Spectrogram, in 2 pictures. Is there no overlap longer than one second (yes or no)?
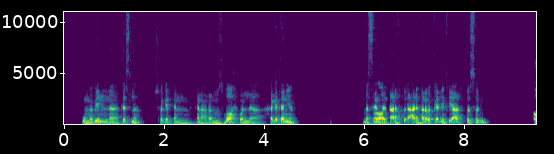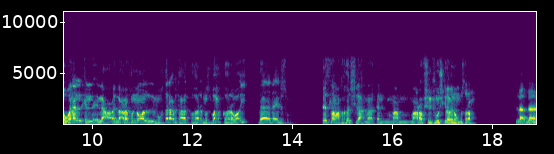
yes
